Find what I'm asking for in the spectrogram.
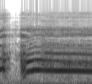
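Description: A voice imitates a rooster crowing, one loud, close, sustained crow-like call lasting under a second before it cuts off.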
